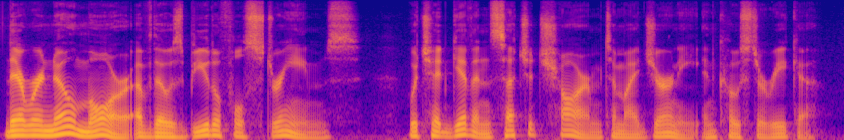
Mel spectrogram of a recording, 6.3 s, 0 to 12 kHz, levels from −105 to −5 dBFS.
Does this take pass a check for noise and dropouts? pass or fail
pass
